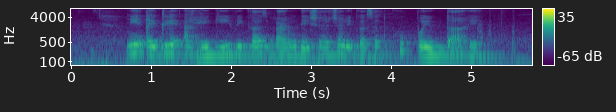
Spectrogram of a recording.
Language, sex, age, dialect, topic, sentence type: Marathi, female, 36-40, Standard Marathi, banking, statement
